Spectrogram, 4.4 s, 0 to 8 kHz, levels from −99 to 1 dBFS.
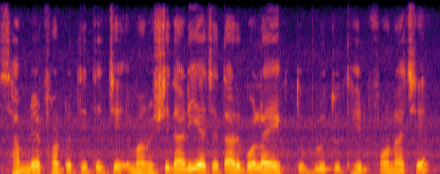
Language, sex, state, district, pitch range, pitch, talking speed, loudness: Bengali, male, West Bengal, Alipurduar, 140-165 Hz, 145 Hz, 175 wpm, -18 LUFS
